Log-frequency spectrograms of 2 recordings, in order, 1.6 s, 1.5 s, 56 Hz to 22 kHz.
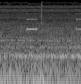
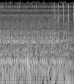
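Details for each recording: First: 2000 Toyota Camry four-cylinder after replacing the faulty injector that caused the cylinder 3 misfire (P0303): steady, even idle with no stumbles or missed beats, a few light chime beeps over it. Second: 2000 Toyota Camry four-cylinder at idle with code P0303: uneven, lumpy idle with irregular stumble, cylinder 3 dead; injector suspected, tested by swapping injectors 3 and 1.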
